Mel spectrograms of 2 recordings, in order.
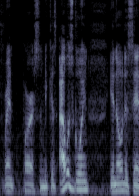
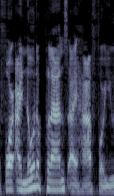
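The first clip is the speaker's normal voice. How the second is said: preaching; 7 semitones higher, 9 dB louder than usual. Acted. Preaches the verse.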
